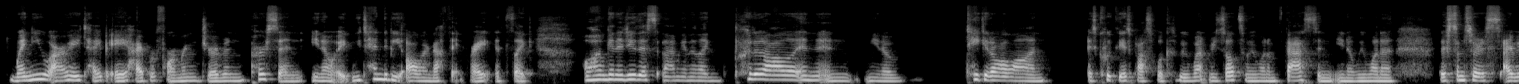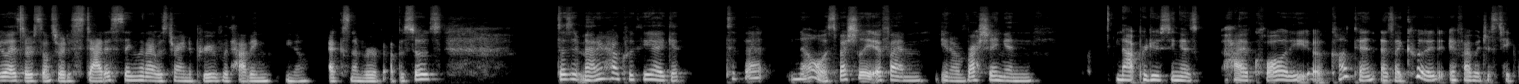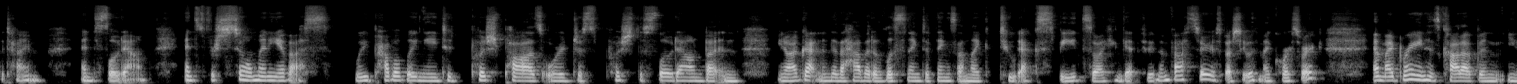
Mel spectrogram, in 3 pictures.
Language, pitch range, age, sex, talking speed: English, 160-200 Hz, 20-39, female, 240 wpm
